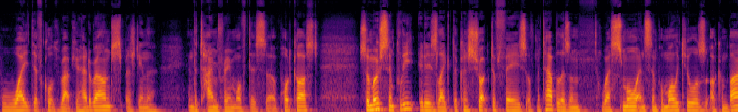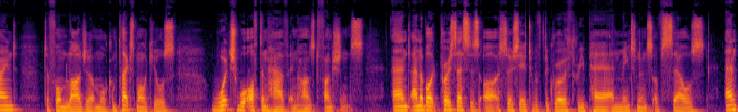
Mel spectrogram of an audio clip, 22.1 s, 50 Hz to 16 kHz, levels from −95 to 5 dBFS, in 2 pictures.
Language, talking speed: English, 170 wpm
